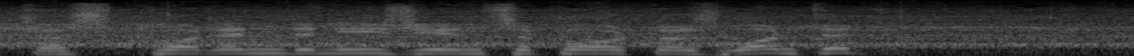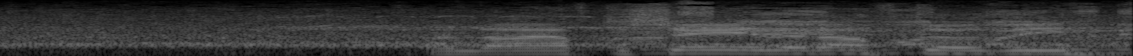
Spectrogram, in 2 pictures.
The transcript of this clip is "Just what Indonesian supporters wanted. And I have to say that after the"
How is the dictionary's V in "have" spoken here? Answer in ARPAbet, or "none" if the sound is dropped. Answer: F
